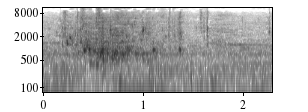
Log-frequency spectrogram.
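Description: Pool water splashing and sloshing close to a phone's microphone, busiest in the first second or so, then settling.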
